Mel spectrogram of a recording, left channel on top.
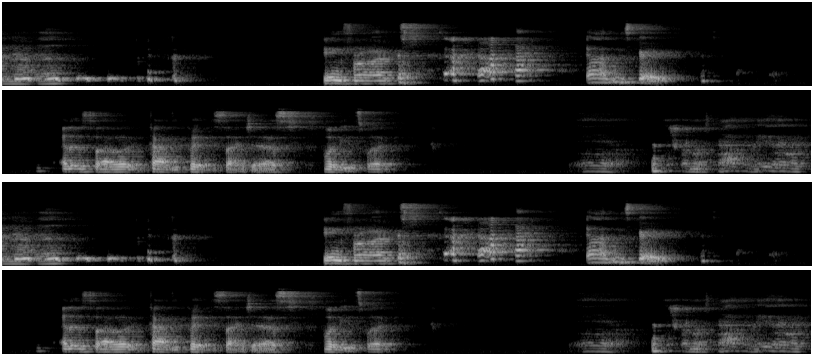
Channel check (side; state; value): both; identical; correlation 1.00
